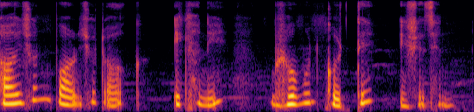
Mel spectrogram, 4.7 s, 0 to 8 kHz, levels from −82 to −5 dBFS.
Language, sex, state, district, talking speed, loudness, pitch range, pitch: Bengali, female, West Bengal, Darjeeling, 75 wpm, -23 LUFS, 200-270 Hz, 220 Hz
